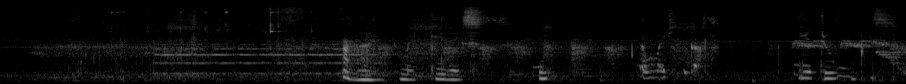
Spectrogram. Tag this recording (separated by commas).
Speech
